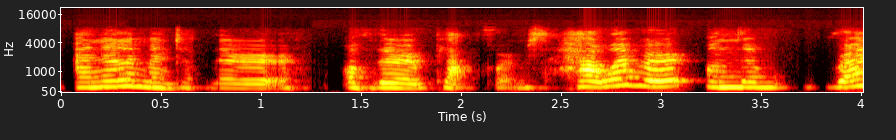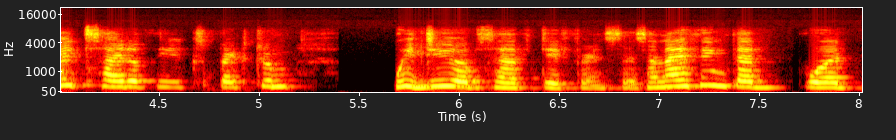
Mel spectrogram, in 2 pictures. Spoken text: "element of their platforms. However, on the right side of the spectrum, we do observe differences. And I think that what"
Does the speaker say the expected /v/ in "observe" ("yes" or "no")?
yes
